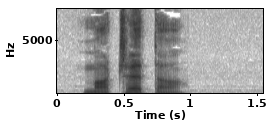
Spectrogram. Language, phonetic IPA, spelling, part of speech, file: Polish, [maˈt͡ʃɛta], maczeta, noun, Pl-maczeta.ogg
